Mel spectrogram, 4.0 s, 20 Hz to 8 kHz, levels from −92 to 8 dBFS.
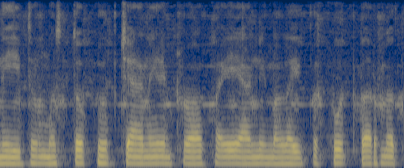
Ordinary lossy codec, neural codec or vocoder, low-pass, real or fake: none; codec, 16 kHz, 2 kbps, FunCodec, trained on Chinese and English, 25 frames a second; none; fake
